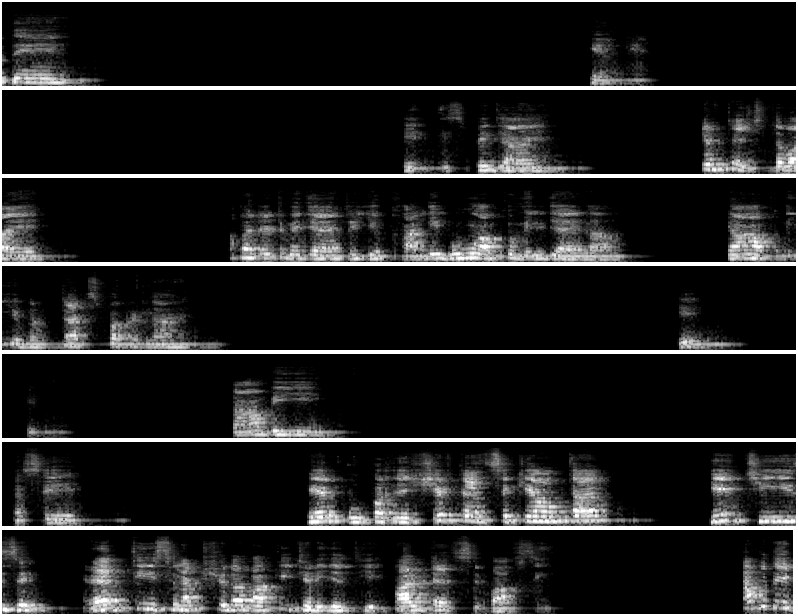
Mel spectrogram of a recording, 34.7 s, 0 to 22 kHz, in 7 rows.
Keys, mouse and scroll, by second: 1.6 click, 3.0-3.6 scroll down 1, 7.1 click, 11.3 Tab, 11.9-13.8 scroll up 1, 14.4 click, 19.6 click, 20.0 3, 22.0 click, 24.5 click, 25.0 1, 26.9 click, 27.8-28.5 scroll down 1.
